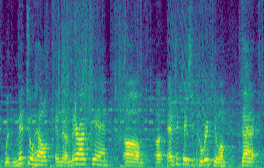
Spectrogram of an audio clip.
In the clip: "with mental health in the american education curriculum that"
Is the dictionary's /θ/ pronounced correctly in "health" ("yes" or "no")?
yes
